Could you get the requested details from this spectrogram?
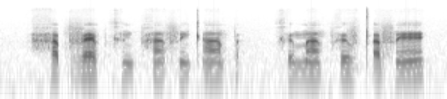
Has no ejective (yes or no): no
